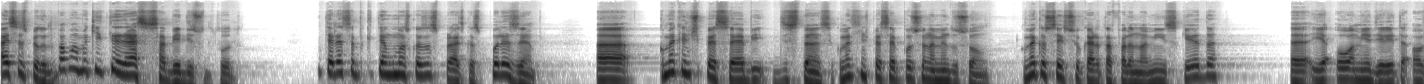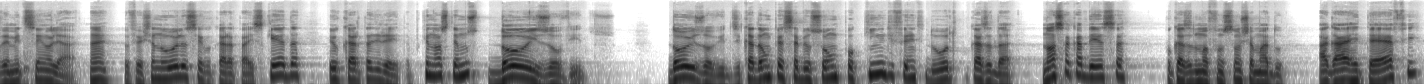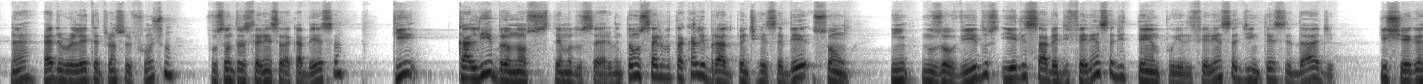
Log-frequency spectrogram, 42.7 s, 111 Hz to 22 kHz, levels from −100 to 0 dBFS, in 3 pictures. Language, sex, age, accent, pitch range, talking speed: Portuguese, male, 50-69, Brazilian, 120-170 Hz, 210 wpm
